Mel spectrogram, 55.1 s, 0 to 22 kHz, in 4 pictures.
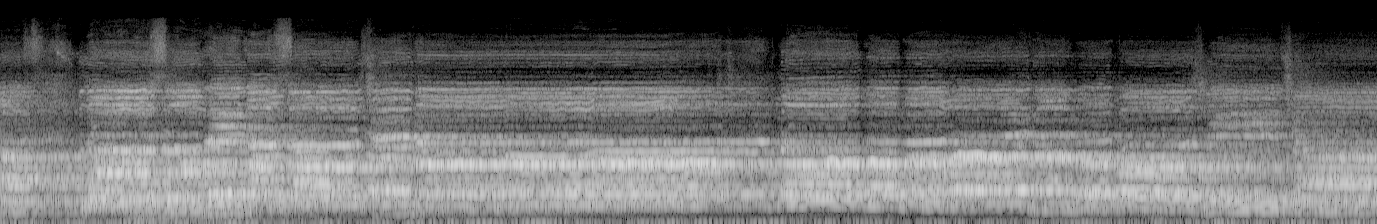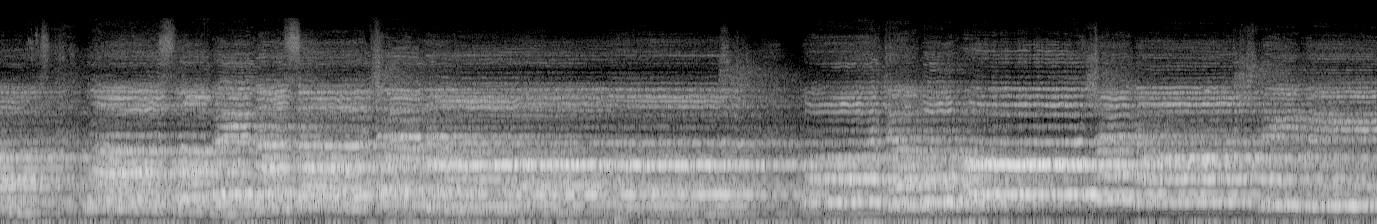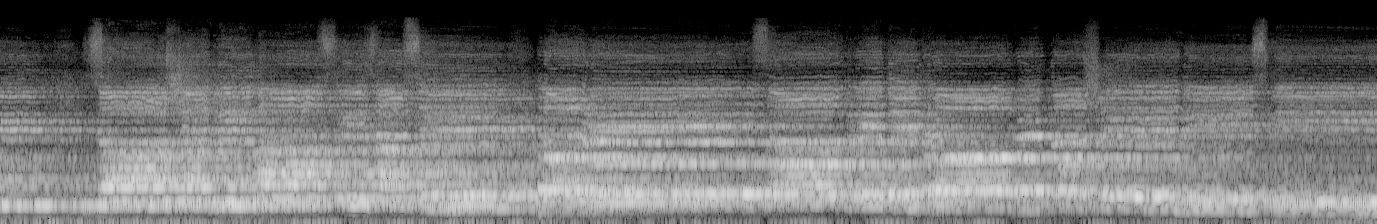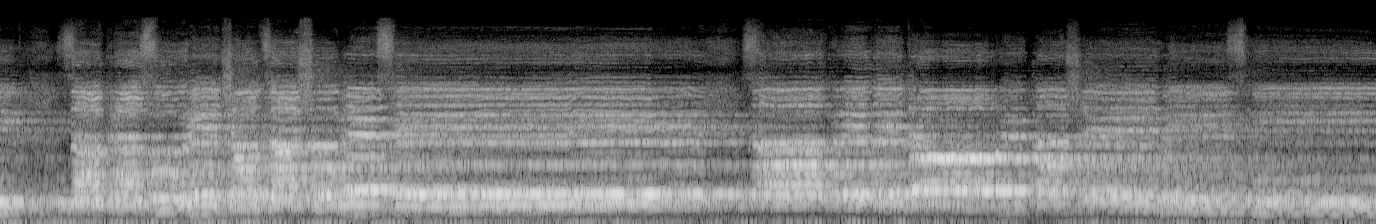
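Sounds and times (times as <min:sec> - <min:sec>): girls choir singing a cappella: 0:00.0 - 0:55.0
singers breathing: 0:00.3 - 0:00.8, 0:14.1 - 0:14.8, 0:21.2 - 0:21.8, 0:27.9 - 0:28.5, 0:41.4 - 0:42.0, 0:48.4 - 0:48.8.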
